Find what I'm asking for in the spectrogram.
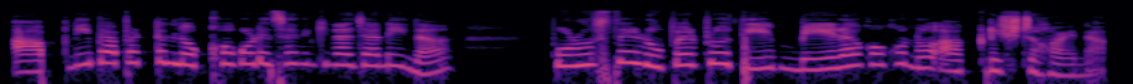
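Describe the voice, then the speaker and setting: A courteous, talkative man of about forty in an audiobook, read by a woman, confiding and wistful. The voice sits high, and the sound is dry and free of echo. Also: sing-song, fairly quick, muffled recording, heavily acted. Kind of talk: audiobook character dialogue.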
